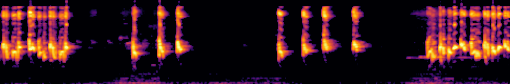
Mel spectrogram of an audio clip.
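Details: Yellow-vented bulbul singing loudly and actively while seeking a rival for a singing contest: bursts of sharp, chattering, bubbly notes, fast clusters at the start and end with scattered single chirps between.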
